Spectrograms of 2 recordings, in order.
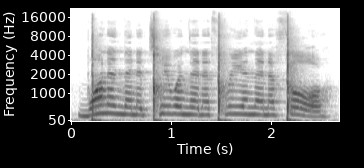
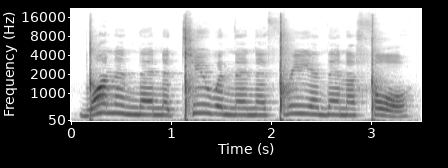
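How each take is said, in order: First: It is said at normal, faster speed. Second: It is said slowly and carefully. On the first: "Normal speed" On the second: "I'll do it slowly"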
